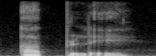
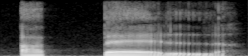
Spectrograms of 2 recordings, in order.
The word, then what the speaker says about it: appelle: You tend to pronounce it like E, E, really open. That's the reason why you pronounce it appel, appel, okay?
